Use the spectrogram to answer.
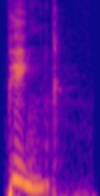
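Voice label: "pink", English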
